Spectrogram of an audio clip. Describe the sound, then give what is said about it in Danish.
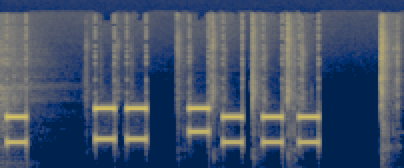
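Seven crisp, evenly pitched touch-tone beeps as a phone number is dialed to call colleagues, each short and clear, with a faint soft click at the end; no talking. “Sådan, så prøver vi at ringe.”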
